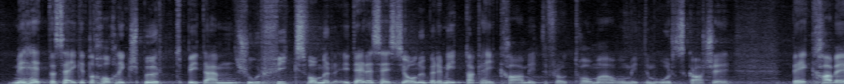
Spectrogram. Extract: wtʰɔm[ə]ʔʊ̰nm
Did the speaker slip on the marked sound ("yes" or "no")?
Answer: yes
